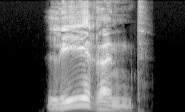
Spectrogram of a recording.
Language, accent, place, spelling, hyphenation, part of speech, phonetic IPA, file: German, Germany, Berlin, lehrend, leh‧rend, verb / adjective, [ˈleːʁənt], De-lehrend.ogg
- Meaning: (verb) present participle of lehren; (adjective) teaching, instructing, educating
